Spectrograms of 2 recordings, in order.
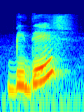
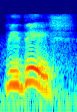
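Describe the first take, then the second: First: विदेश said with b, bidesh; विदेश, b in place of v; wrong b sound. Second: विदेश with a clear v, videsh; correct v sound. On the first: Teacher showing the b for v error. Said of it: "गलत है". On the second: Teacher giving the correct v form. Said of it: "ब, व की अशुद्धियां". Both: Shown as a demonstration.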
